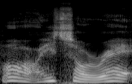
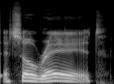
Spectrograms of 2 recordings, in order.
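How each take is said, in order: First: Slow put-on fake accent; mock Chinese accent. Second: Slow, light mock Chinese accent. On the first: Friend echoing the text, slow mock Chinese accent. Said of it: "an accent over text". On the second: Denying she'd ever write that, slow mock accent. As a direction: drag it out in a faint fake accent. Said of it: "I've said".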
